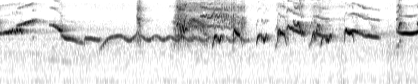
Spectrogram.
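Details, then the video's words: Oriental magpie-robin 'gacor' song for rousing stressed birds: a long wavering whistle glides on, then quick chattering trills and short looping notes follow, over low background hum. "suara burung Kacer gacor// naikan emosi//pancingan burung stress"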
